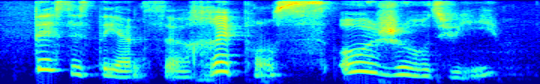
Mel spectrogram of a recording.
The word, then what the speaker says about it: Aujourd'hui: Aujourd'hui. Aujourd'hui. This is silent H.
